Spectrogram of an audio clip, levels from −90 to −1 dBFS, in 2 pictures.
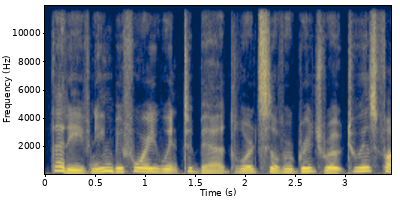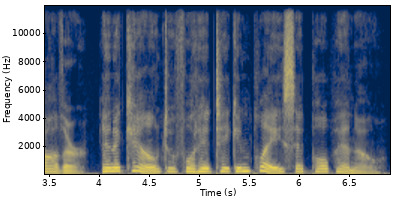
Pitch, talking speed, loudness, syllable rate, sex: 200 Hz, 190 wpm, -16 LUFS, 5.5 syllables/s, female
